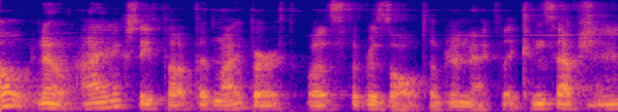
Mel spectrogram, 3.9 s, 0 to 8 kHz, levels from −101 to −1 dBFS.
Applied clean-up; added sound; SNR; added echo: neural mask model DeepFilterNet 3.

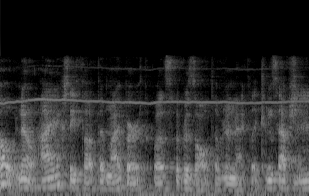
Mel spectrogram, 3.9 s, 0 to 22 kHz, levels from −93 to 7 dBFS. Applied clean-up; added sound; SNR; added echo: none; Hiss / Alarm; 19 dB; reverberation time 0.8 s.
